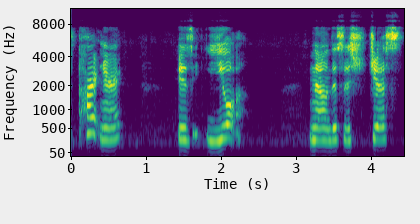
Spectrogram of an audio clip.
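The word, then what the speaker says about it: ё: means he one one and its partner is yo now this is just like the letter yeah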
